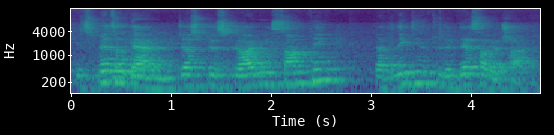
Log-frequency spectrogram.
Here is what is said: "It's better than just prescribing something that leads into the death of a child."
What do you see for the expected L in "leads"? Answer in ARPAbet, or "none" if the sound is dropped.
L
